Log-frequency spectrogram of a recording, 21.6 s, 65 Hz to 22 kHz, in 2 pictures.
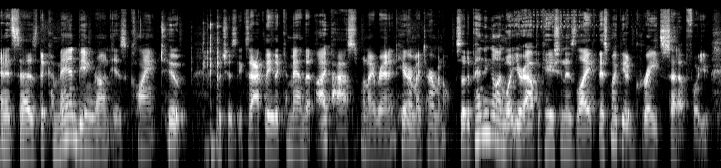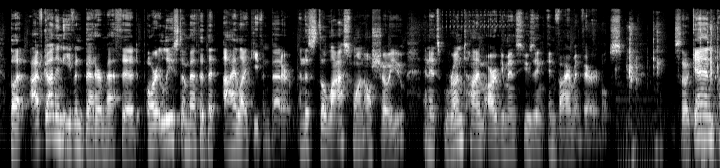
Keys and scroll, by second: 3.1 super+Tab.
